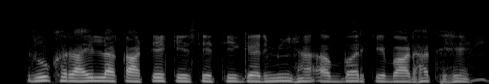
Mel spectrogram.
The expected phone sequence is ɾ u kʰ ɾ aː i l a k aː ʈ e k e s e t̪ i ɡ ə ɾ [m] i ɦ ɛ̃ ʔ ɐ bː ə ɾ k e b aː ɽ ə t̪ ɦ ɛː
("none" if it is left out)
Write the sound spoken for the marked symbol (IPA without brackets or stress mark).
m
